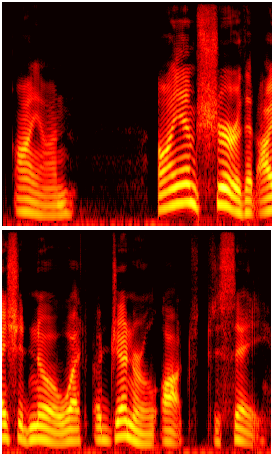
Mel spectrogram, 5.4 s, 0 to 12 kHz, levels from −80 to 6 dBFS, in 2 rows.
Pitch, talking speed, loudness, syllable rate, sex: 150 Hz, 155 wpm, -18 LUFS, 3.7 syllables/s, male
